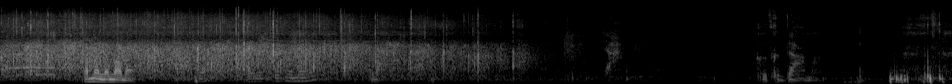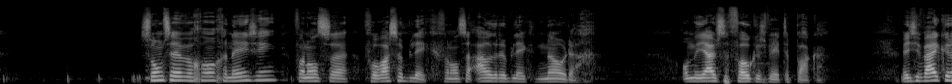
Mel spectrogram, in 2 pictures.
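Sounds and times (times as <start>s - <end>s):
audience applause: 0.0s - 5.7s
speech: 0.8s - 1.5s, 7.9s - 8.3s, 11.0s - 15.5s, 16.4s - 17.9s, 18.5s - 19.0s.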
